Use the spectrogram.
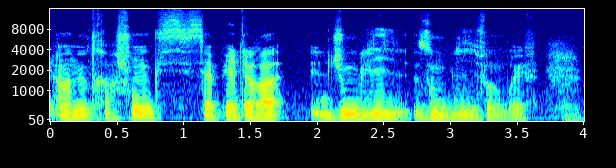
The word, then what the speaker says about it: Zhongli: Vous allez rencontrer un autre archon qui s'appellera Zhongli, enfin bref. Prononciation chinoise, Zhongli, pardon.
